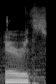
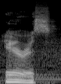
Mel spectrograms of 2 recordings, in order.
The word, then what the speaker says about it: Aeris: to name Aerith's character, her name is actually Aeris, not Aerith. And the reason behind that is because I believe when they were in Japan, they couldn't pronounce the th sound. So when they localized the game to English in the West, they thought that her name was supposed to be Aeris.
